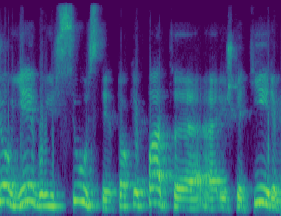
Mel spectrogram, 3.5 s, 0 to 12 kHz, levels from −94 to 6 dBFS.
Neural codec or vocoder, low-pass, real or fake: none; 10.8 kHz; real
